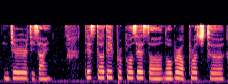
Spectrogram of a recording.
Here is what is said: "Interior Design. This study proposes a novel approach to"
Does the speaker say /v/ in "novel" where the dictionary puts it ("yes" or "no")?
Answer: no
